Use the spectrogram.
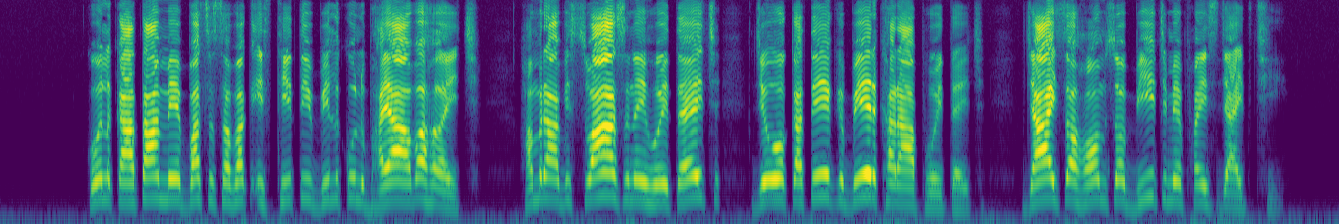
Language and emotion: Maithili, disgusted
